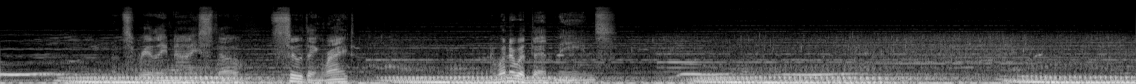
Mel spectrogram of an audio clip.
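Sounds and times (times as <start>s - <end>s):
thin gliding high tone: 0.0s - 11.3s
whale calls: 0.0s - 11.3s
speech: 1.4s - 4.2s, 5.0s - 6.2s.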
